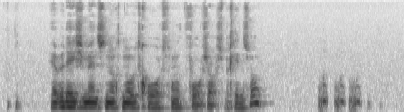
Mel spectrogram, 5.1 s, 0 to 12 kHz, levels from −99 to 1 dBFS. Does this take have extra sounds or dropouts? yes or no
yes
